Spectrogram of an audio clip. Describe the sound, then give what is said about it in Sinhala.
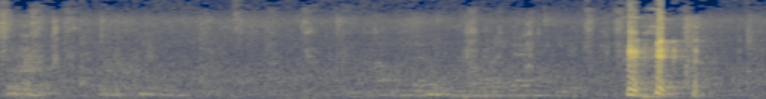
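A dog gives three quick, sharp yips near the end, rising out of steady background noise. “හැබැයි බල්ලෙක් නම් ඉන්නවා රෙ.”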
